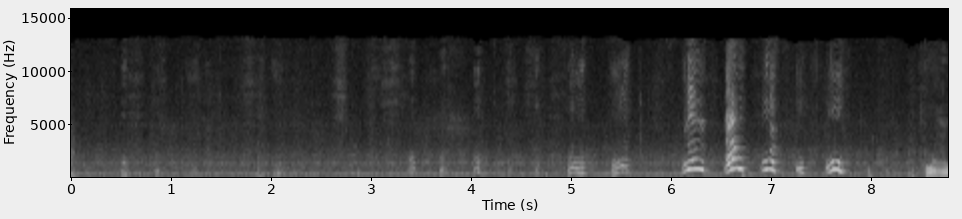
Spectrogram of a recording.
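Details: Newborn German Shepherd puppies of a first litter whimpering indoors; quiet scattered squeaks build to a run of louder arched, wavering cries about every half second near the end, over a faint constant hum.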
